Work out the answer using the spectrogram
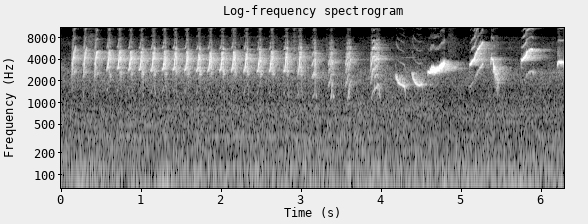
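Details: Spot-throated babbler, La Ba river, Da Lat, singing solo: fast even trill of short whistled notes, about four per second, breaking into louder varied slurred and rising whistles.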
